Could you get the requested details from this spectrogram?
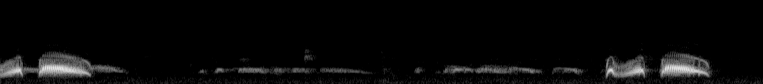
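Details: Spotted dove giving loud low paired coos, then soft murmured cooing, then a second pair of strong hooting coos.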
